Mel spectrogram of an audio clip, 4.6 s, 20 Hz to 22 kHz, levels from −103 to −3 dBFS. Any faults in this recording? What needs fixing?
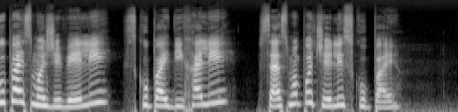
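No faults heard, so nothing needs fixing.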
